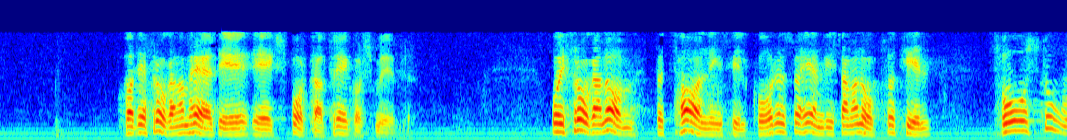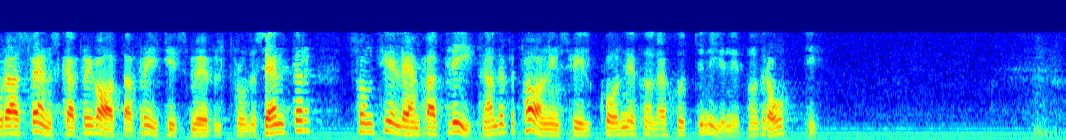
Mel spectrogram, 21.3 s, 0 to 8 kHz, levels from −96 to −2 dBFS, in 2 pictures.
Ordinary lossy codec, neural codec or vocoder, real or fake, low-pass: AAC, 16 kbps; none; real; 7.2 kHz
